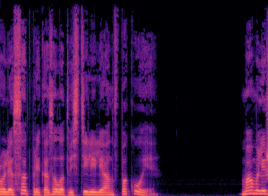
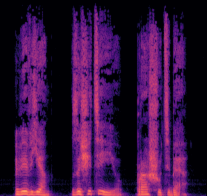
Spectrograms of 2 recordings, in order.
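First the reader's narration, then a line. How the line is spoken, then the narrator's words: Strangled whisper. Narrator (Russian): Бросила сдавленным шепотом, обращаясь к меньшему брату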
